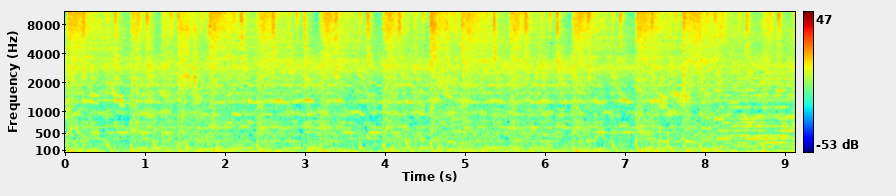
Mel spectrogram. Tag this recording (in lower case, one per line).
music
